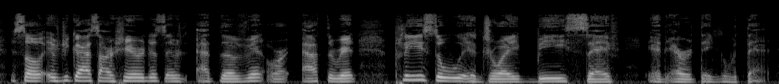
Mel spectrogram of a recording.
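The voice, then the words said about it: Dry-sounding voice. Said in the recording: “my voice is sounding a little bit dry”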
